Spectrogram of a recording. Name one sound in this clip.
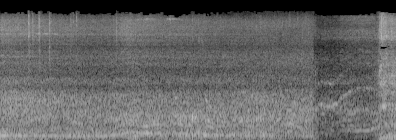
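A sports car's engine rumbles loudly as it drives along a street.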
